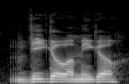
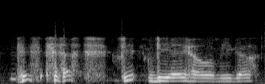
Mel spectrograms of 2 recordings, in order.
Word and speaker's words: Viejo Amigo: Is it Vigo Amigo? Viejo Amigo. Viejo Amigo? Yeah. Okay. I knew I was pronouncing it wrong. I'm like Vigo Amigo. Say that again. Yeah, Viejo Amigo. Viejo. It's spelled Viejo. Viejo Amigo.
